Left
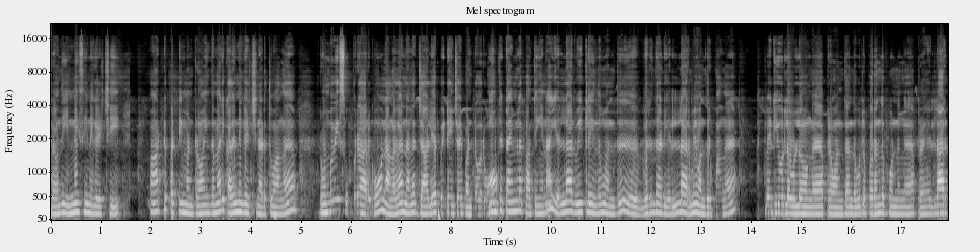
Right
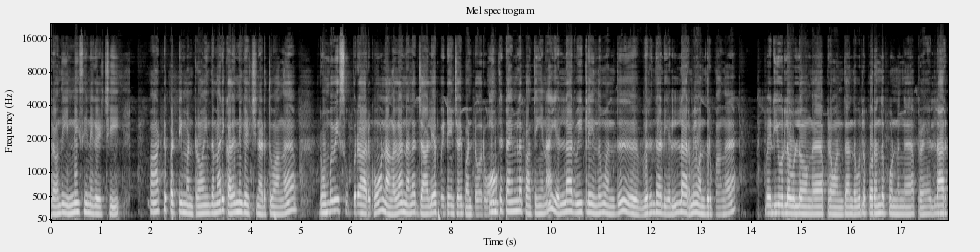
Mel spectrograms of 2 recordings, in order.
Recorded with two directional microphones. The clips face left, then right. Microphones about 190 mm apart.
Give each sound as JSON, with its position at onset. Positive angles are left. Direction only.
{"t": 0.0, "sound": "speech", "side_deg": -50}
